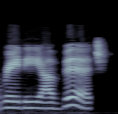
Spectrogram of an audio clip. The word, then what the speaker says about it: Radovich: it is pronounced Seafia, talking with Radovich. or Radiavitch, as it should be sounded, the foreign secretary, on what the Sobrangi, it is pronounced Sufrangi, would be likely to do.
